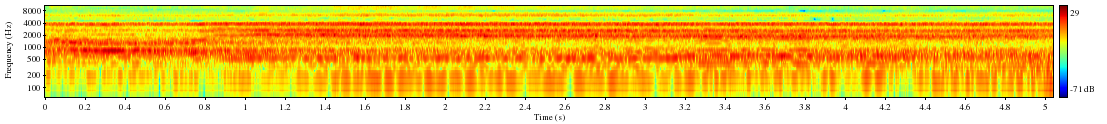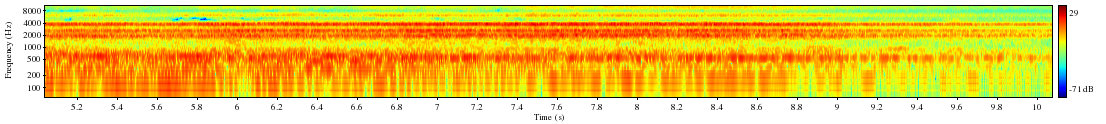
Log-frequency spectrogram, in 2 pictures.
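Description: Unaccompanied male vocal chanting of a naat: long held notes that step down in pitch around the middle and fade slightly near the end.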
